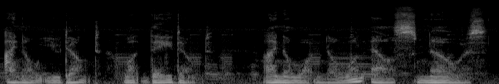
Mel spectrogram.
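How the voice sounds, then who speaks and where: An actor playing a deranged, nihilistic serial killer in an audio drama, brooding and menacing in a breathy voice that often drops to a whisper. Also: male voice, low-pitched, flat delivery, background noise. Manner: slow, brooding monologue in clipped phrases. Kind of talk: audio drama villain monologue.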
